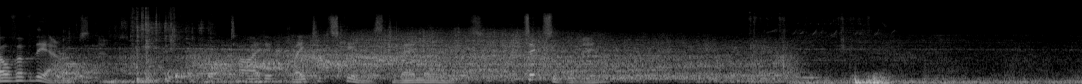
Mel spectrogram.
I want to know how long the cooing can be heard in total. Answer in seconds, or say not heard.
4 s.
